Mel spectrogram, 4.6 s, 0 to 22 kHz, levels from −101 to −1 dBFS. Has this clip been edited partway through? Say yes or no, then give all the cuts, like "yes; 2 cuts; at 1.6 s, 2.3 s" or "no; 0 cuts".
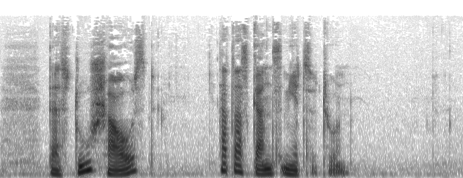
yes; 2 cuts; at 2.2 s, 2.8 s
